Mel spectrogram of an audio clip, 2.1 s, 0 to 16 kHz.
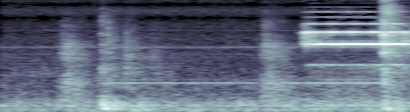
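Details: Casablanca Panama 5 Inteli-touch ceiling fan made April 1988, stepping up a speed: soft hum then one clear high-pitched beep about half a second; normal operation.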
